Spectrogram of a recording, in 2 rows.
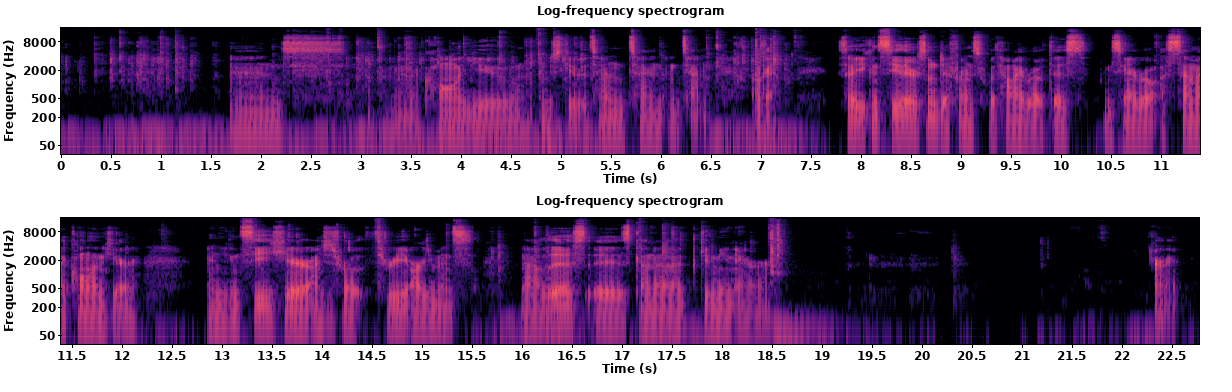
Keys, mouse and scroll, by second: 0.0-5.1 typing, 6.4-7.2 typing, 8.6-9.4 scroll down 2, 9.4-10.7 scroll up 1, 11.0 click, 13.4 click, 13.7 click, 14.2 click, 16.2 ctrl+`, 17.5 Up, 18.5 Return, 20.3-21.0 typing.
